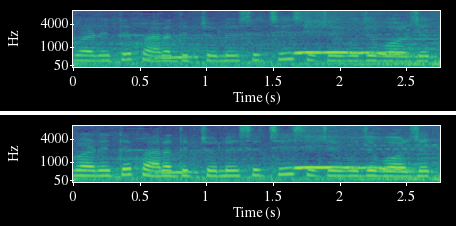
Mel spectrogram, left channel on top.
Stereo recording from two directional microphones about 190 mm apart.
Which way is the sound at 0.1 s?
20° right (ahead or behind).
